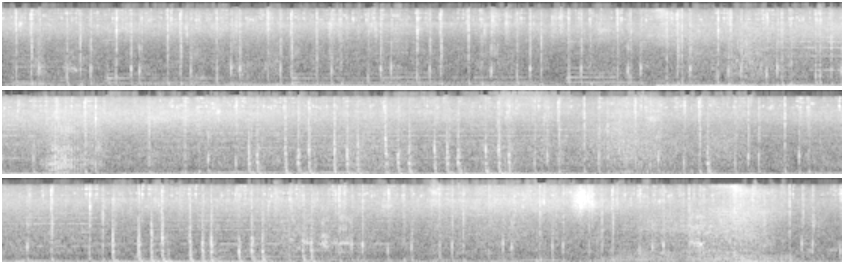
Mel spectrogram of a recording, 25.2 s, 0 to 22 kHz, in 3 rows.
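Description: Roach the horse's hooves clip-clopping in The Witcher 3: Wild Hunt, a steady rhythmic trot close by that carries on throughout, with an occasional whinny and faint game sounds beneath.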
